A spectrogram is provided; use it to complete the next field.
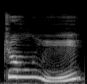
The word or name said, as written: zhong1yu2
